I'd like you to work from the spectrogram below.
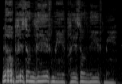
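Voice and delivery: mock begging, drawn out; re-enacted slow, needy plea; imitated pleading. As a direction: act out clinging to someone leaving. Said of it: "then switch over to".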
